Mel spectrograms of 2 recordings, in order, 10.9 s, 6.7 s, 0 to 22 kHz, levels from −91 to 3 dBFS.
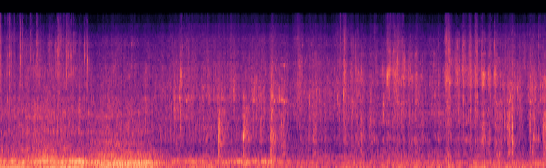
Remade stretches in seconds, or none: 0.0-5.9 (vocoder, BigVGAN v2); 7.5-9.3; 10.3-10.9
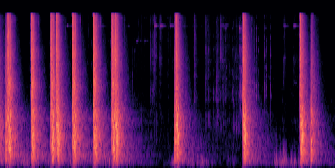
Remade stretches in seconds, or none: none

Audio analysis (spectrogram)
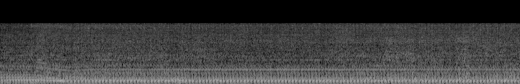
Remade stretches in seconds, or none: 1.1-4.2 (vocoder, BigVGAN v2)

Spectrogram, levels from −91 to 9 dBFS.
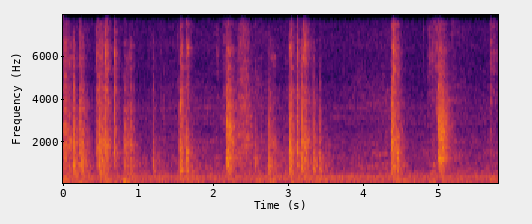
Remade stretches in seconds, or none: none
